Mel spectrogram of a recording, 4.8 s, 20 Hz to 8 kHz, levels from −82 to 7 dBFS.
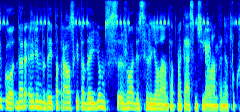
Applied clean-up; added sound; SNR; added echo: neural mask model Resemble Enhance denoiser.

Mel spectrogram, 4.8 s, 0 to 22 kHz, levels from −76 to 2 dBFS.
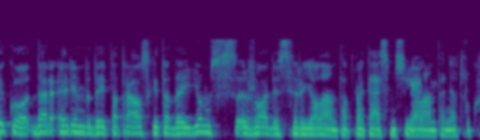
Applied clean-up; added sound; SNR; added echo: none; none; none; none.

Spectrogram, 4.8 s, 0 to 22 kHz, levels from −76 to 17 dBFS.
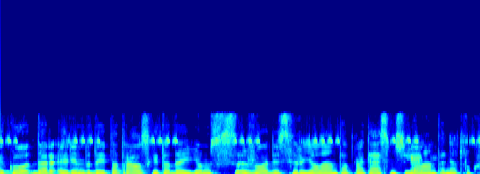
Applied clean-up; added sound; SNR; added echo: none; Cricket; 16 dB; none.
